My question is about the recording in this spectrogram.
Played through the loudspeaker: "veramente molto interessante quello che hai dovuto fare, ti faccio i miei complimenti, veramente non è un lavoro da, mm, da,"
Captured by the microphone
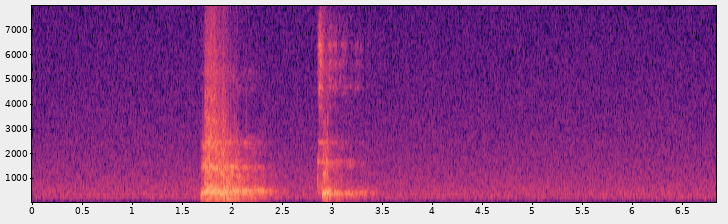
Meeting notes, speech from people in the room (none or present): present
